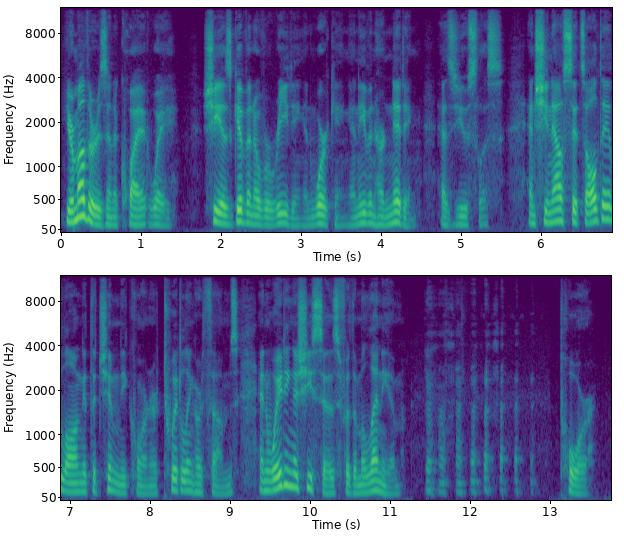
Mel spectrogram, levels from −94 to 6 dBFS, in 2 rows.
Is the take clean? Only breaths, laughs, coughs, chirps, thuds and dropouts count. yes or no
no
